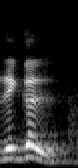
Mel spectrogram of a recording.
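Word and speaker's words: wriggle: हाँ, तो देखिए दोनों में R साइलेंट है। इसके बाद है रिगल।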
